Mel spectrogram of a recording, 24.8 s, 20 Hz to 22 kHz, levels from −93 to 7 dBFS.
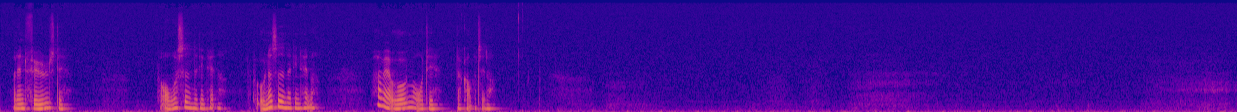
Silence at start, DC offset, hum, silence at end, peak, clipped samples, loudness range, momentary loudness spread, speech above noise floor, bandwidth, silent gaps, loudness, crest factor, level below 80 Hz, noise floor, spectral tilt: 0.25 s; under 0.1%; none; 0.25 s; -16 dBFS; under 0.1%; 11 LU; 28 LU; 28 dB; over 20 kHz; none; -33 LUFS; 22 dB; -58 dBFS; -59 dBFS; -8 dB/octave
